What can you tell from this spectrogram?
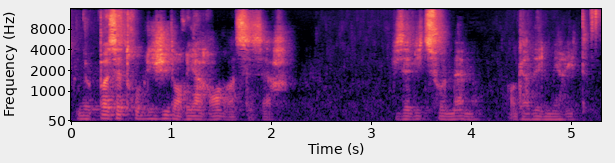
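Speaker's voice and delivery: hushed declamation. Acted. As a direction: bring it down to a proud hush. Proud, inward close of tirade.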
